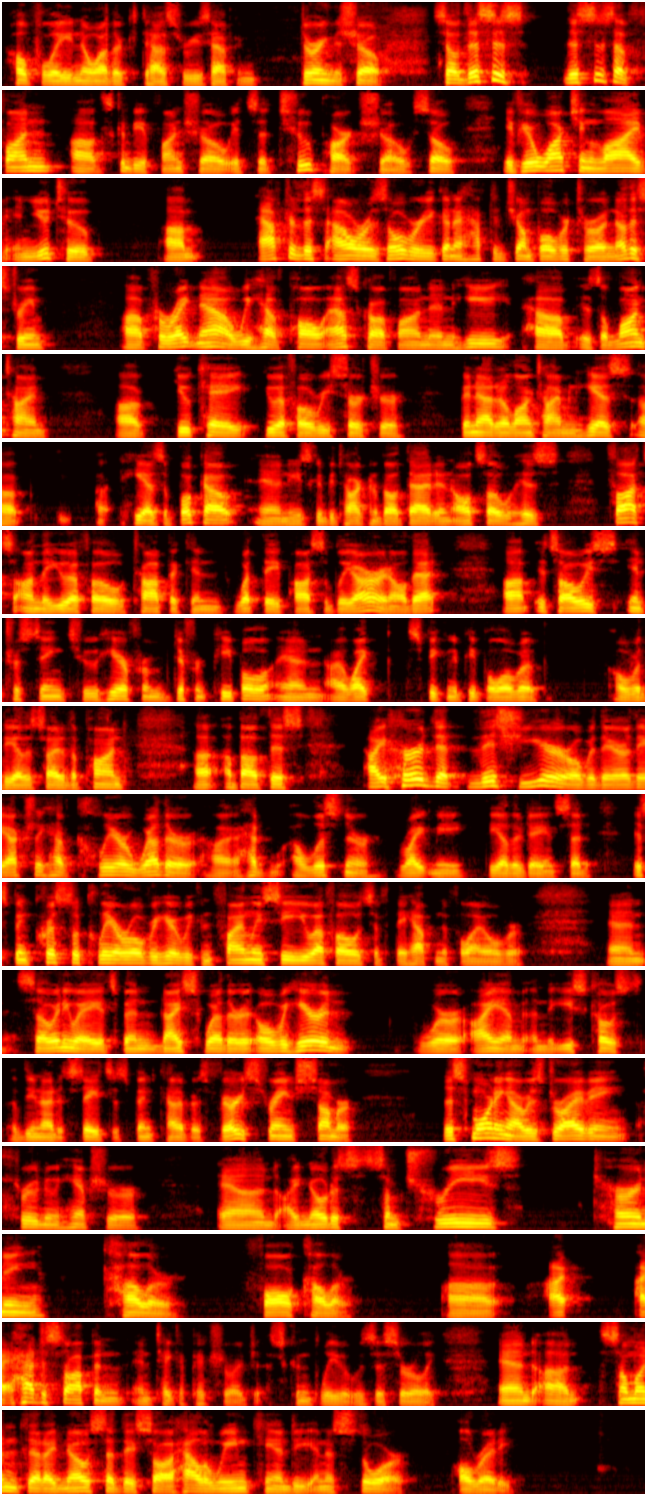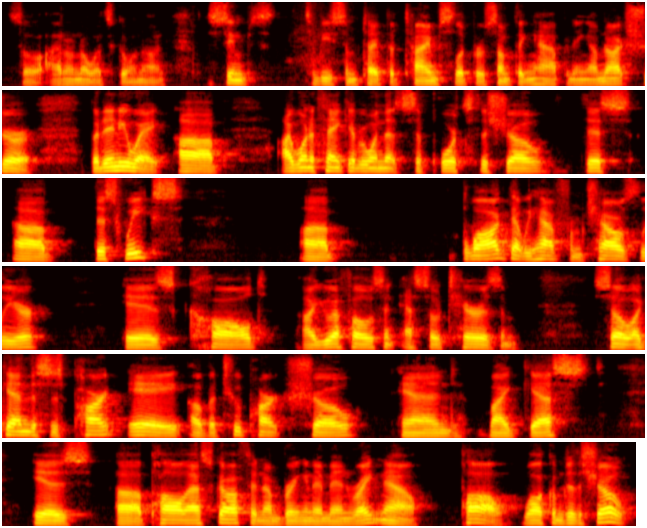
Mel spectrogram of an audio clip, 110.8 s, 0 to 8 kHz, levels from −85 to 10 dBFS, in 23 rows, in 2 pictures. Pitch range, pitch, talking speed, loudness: 100-120 Hz, 110 Hz, 185 wpm, -19 LUFS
